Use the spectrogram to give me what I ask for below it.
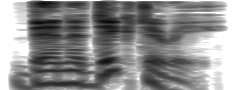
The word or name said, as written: benedictory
